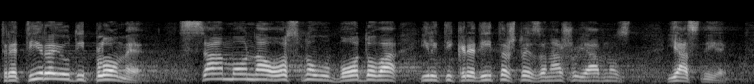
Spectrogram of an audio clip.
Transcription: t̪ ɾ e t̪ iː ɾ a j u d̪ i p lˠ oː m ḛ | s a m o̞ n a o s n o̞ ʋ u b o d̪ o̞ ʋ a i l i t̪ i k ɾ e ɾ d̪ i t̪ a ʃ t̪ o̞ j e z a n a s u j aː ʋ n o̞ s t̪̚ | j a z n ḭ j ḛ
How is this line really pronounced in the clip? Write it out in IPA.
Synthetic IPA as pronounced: t̪ ɾ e t̪ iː ɾ a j u d̪ i p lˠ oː m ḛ | s a m o̞ n a o s n o̞ ʋ u b o d̪ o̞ ʋ a i l i t̪ i k ɾ e d̪ i t̪ a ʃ t̪ o̞ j e z a n a ʃ u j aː ʋ n o̞ s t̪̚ | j a s n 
